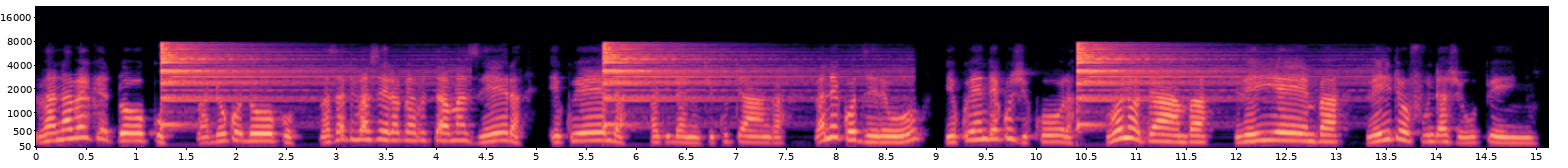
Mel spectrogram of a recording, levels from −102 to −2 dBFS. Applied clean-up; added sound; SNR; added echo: none; Hi-hat; 2 dB; none.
